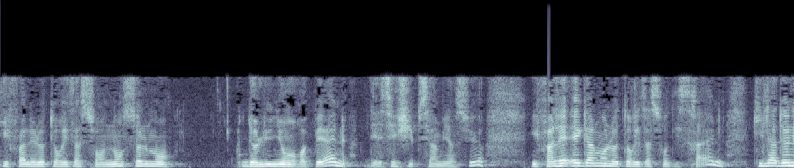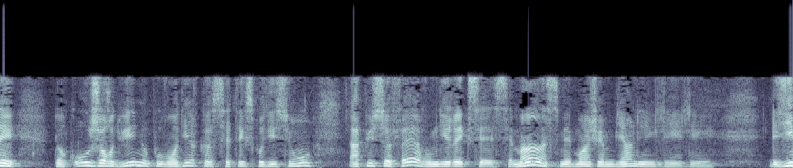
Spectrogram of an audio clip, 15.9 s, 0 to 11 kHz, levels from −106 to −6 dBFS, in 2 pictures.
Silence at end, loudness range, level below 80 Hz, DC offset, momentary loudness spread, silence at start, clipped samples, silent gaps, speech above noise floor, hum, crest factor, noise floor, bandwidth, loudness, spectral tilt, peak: 0 s; 2 LU; -58 dBFS; under 0.1%; 11 LU; 0 s; under 0.1%; none; 27 dB; none; 18 dB; -44 dBFS; 6.2 kHz; -18 LUFS; -6 dB/octave; 0 dBFS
